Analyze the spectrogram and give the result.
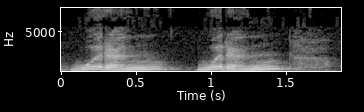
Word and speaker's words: wouldn't: Essa letra D foi americanizada, porque esse é um padrão típico da pronúncia americana, que é rrrr, por isso está pintadinha de azul claro. Então, wouldn't. O T, consoante oclusiva aqui também, quase não aparece.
